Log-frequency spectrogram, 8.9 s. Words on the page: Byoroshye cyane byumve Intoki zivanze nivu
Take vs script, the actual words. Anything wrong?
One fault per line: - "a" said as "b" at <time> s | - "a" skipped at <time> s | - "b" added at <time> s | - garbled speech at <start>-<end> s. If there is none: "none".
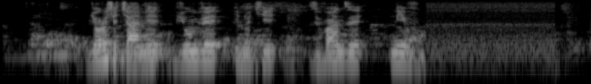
none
